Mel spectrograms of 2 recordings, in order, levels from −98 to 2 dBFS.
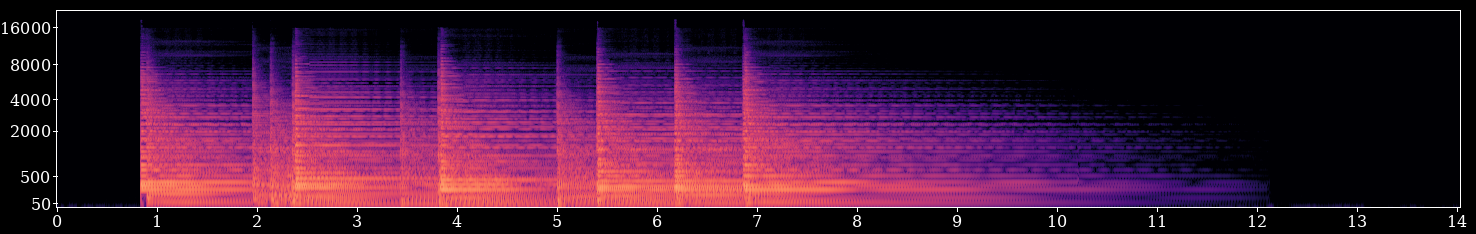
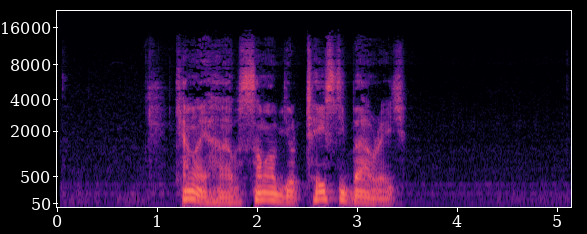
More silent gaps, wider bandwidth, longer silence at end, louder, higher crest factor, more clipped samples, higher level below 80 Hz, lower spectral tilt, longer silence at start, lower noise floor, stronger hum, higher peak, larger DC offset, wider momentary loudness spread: neither; second, 12 kHz vs 14.5 kHz; first, 4.45 s vs 1.65 s; first, -24 LUFS vs -31 LUFS; about the same, 20 dB vs 22 dB; neither; first, -40 dBFS vs -52 dBFS; about the same, -5.5 dB/octave vs -4.5 dB/octave; about the same, 0.85 s vs 0.9 s; first, under -90 dBFS vs -70 dBFS; neither; first, -6 dBFS vs -12 dBFS; neither; about the same, 16 LU vs 17 LU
